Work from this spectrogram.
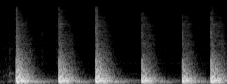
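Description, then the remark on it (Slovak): Six sharp, even knocks on a piece of maple wood from a tree felled on a tree-lined street in Trnava, each with a sudden attack and a short resonant decay, steady rhythm about every 0.4 seconds, loud and alone with no voices. “Toto je javor.”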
